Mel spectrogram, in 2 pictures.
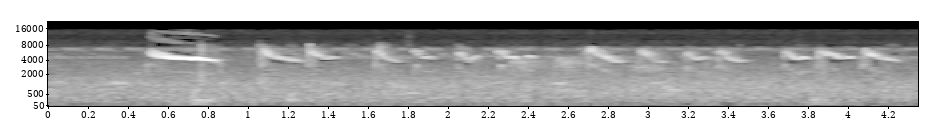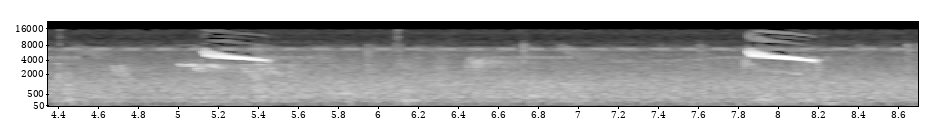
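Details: Japanese white-eye líu song for daily bird training: a soft, quick series of high chirps, then three louder, isolated downslurred whistles spaced a few seconds apart over steady hiss.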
